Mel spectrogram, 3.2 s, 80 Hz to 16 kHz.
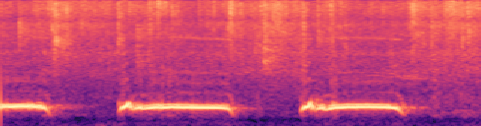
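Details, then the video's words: Spotted dove with a clear voice, used as a lure for other doves, giving three smooth mid-pitched coos. Each is a level note about half a second long with a brief upward flick at the start. Repeated about every 1.2 seconds. "Burung Terkukur // Suara jernih cocok untuk pancingan"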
